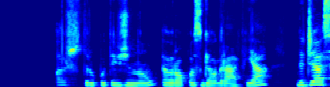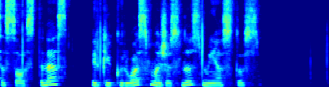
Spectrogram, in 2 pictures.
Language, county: Lithuanian, Kaunas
